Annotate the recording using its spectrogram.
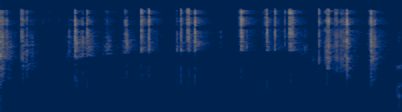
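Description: Faint, scattered clicks of a small plastic Transformers minibot figure's parts being folded out and snapped into place by hand.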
